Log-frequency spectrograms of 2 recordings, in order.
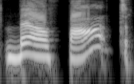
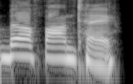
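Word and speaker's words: Bellefonte: It's pronounced Belfont, not Belfonte. And we said it all up and through that episode. So whoops. – Dang. That's the English hard language. Because the way it's written, you would think it's Belfonte, but okay.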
